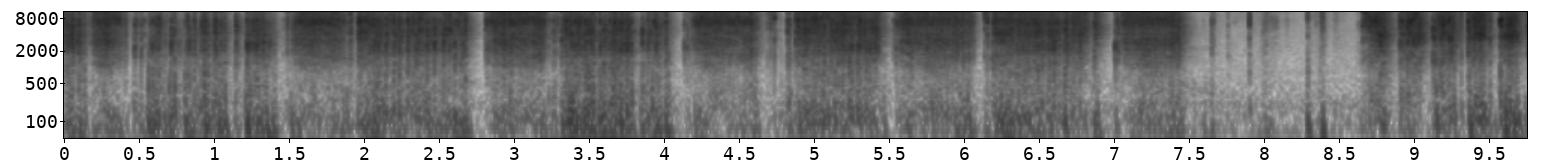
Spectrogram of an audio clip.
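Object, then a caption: Plastic phone case with plastic faux-pearl beads. Long nails scratch fast across the pink faux-pearl beads of a rose-gold plastic phone case held in one hand. The result is a dense, bright, crackling scratch sound that comes in steady bursts with brief pauses. A quieter stretch near the end gives way to more scratching.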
